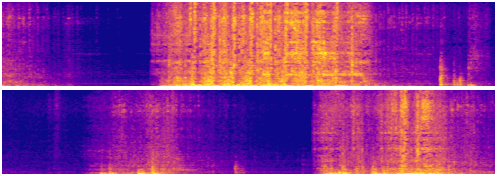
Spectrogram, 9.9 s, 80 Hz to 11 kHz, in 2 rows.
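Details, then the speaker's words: Kohler K241 10 hp engine that sat for years: cranks and catches in short sputtering bursts of a couple of seconds, then dies each time, running only on fuel poured into the carburetor. "I'm going to fill up the carburetor and see if it'll just run and stay running"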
